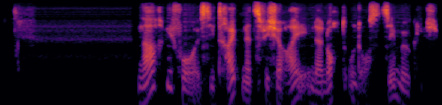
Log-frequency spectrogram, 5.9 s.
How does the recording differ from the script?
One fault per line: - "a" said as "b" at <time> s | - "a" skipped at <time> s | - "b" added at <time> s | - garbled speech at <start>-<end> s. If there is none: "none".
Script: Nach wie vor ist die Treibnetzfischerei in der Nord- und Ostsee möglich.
none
